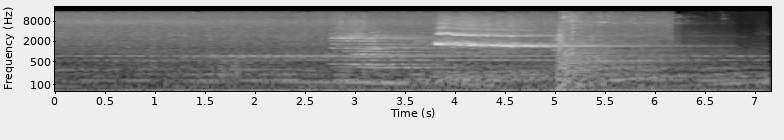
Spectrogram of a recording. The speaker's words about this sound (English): without a warning, a truck's horn was the last thing Ashok ever heard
